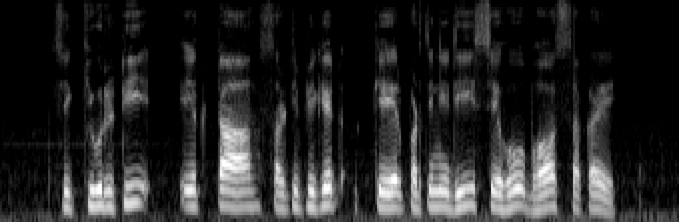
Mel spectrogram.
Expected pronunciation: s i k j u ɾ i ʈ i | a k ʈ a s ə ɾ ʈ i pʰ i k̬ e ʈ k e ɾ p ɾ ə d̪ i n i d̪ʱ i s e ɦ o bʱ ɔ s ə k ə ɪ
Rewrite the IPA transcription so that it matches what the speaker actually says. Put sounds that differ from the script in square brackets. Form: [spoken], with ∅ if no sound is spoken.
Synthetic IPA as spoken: s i k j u ɾ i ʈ i | [e] k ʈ a s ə ɾ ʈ i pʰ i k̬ e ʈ k e ɾ p ɾ ə [t̪] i n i d̪ʱ i s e ɦ o bʱ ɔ s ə k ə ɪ

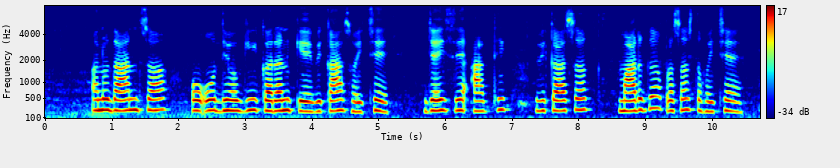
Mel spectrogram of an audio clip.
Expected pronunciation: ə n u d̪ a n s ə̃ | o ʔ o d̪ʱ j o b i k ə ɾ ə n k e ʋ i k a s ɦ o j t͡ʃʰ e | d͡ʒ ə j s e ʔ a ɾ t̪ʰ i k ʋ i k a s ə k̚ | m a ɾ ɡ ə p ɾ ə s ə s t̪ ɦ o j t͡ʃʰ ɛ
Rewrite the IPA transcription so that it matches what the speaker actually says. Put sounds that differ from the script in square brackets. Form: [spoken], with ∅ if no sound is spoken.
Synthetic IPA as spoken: ə n u d̪ a n s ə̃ | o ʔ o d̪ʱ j o [ɡ] i k ə ɾ ə n k e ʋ i k a s ɦ o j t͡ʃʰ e | d͡ʒ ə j s e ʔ a ɾ t̪ʰ i k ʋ i k a s ə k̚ | m a ɾ ɡ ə p ɾ ə s ə s t̪ ɦ o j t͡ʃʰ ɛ

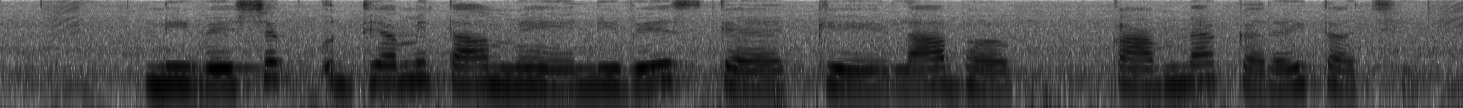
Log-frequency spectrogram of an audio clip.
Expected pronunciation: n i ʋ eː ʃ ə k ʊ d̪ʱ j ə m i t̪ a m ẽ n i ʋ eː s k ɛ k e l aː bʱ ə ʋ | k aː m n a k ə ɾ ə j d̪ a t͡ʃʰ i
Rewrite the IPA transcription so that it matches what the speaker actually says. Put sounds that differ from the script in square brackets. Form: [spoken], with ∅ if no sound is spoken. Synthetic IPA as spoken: n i ʋ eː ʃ ə k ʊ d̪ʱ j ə m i t̪ a m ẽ n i ʋ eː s k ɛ k e l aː bʱ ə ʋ | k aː m n a k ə ɾ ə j [t̪] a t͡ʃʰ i

